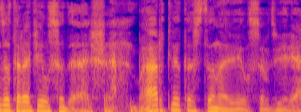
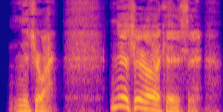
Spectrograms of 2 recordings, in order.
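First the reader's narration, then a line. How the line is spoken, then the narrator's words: Forced smile. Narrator (Russian): выдавил из себя улыбку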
